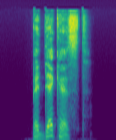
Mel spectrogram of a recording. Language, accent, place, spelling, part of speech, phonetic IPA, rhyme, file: German, Germany, Berlin, bedeckst, verb, [bəˈdɛkst], -ɛkst, De-bedeckst.ogg
- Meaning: second-person singular present of bedecken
